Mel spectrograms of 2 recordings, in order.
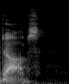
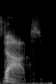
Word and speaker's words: Doubs: And then I listen to the broadcast of the plays he's made in the preseason, and they're calling him Dobbs. – Okay, then it's Dobbs. Then who knows? It was Dobbs.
